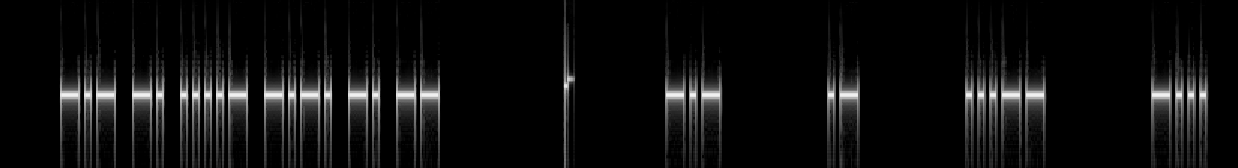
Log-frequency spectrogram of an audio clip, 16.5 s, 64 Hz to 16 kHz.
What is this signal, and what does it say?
Morse code, heard as a keyed tone, about 15 wpm, spaced as for 9 wpm, 700 Hz. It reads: KN4CNM KA3B
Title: USA Call Signs - 6 Characters - 6x Character Spacing - 15wpm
